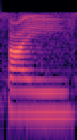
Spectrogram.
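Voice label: "bai3", Cantonese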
